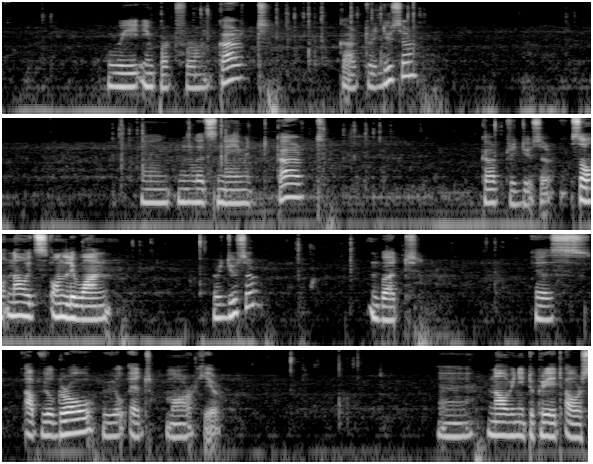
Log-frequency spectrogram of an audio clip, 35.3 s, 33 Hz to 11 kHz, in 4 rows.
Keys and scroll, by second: 0.7 super+x, 2.1-6.2 typing, 8.4 super+x, 10.2-12.6 typing, 13.7-15.3 typing, 16.2 Return, 18.8 alt+Return, 19.9 alt+Down, 20.6 Return, 22.7 alt+shift+Up, 23.4 alt+shift+super+Up, 23.5 alt+shift+super+Right, 24.4 super+Down, 29.2 ;, 30.8 super+Tab, 31.5 super+f.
